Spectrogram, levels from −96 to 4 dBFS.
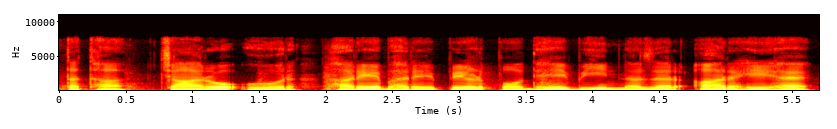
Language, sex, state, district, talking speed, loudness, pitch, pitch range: Hindi, male, Jharkhand, Ranchi, 125 wpm, -16 LUFS, 125 Hz, 120-140 Hz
